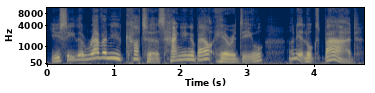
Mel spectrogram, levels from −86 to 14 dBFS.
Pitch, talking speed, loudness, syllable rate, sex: 170 Hz, 175 wpm, -21 LUFS, 4.7 syllables/s, male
